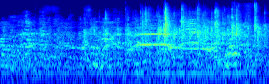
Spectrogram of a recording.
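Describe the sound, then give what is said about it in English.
An audience claps steadily throughout, a dense wash of many hands that swells louder midway, with scattered voices and a brief whoop rising out of the crowd. “Just keep clapping.”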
